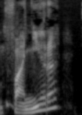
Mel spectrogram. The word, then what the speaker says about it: фанера: Все-таки интеллигентные люди знают, что и в том, и в другом случае произносится мягкий «н». То есть правильно мы говорим «фанера» и «шинель».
